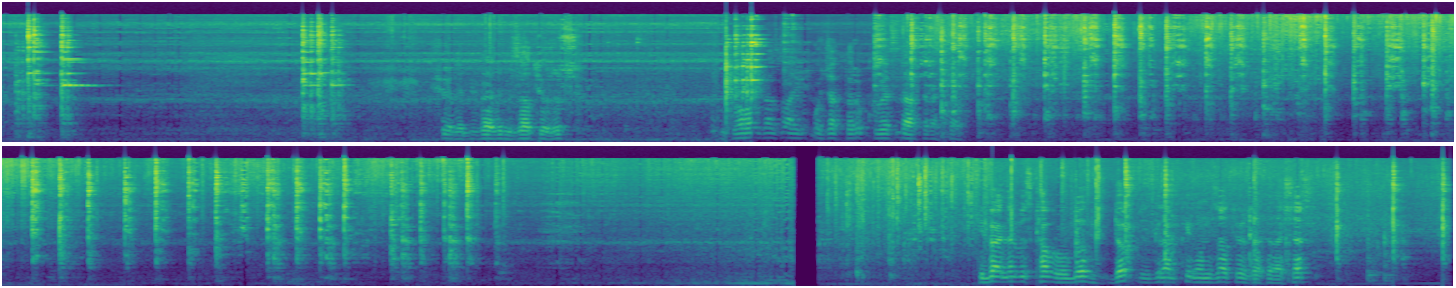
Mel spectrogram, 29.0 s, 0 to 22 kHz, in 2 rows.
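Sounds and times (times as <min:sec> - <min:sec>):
peppers sizzling in oil: 0:00.0 - 0:29.0
metal spoon scraping a pan: 0:08.7 - 0:20.4, 0:22.8 - 0:24.3.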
